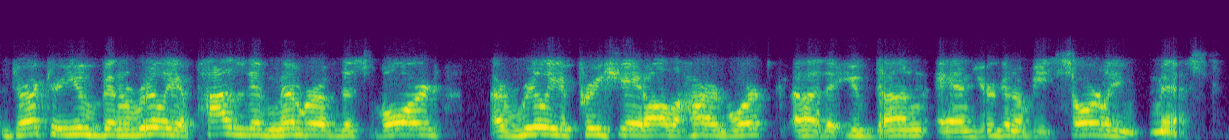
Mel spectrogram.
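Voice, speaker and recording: Man commenting over a tinny phone line. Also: on the high side. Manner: earnest, hesitant, frequent "uh" fillers and restarts. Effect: speaking over a phone line. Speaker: public commenter at a board meeting. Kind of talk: prepared public comment.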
